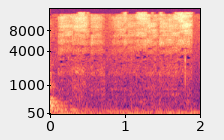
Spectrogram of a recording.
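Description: Faint rubbing of a marker pen writing on a whiteboard.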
